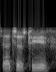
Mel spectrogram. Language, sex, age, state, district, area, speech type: Kashmiri, male, 18-30, Jammu and Kashmir, Bandipora, rural, conversation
